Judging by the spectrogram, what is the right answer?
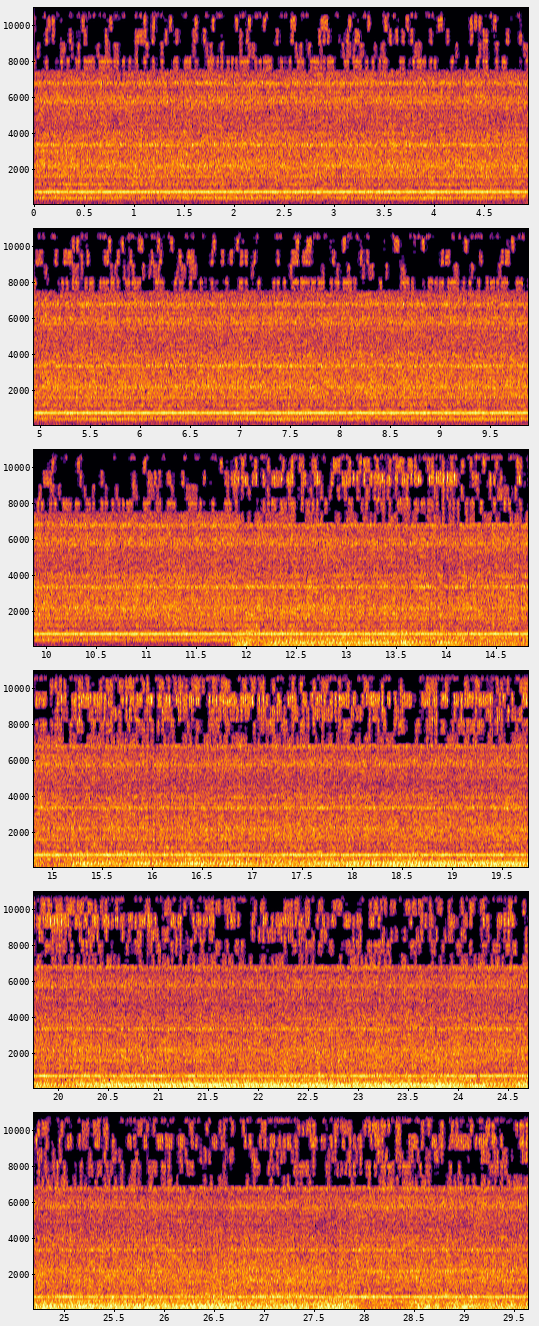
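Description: Harbor Freight mini mill's spindle motor running with a steady whine. About twelve seconds in, the end mill bites into the metal and an uneven, lower grinding cut joins the whine, as the part is turned by hand against the cutter.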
